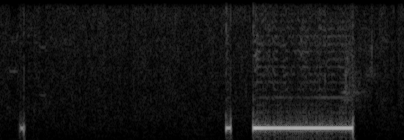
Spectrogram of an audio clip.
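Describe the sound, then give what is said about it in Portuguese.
A telephone busy signal: two short electronic beeps spaced apart, then a steady mid-pitched tone holding for about a second before cutting off. No one speaks. “Do primeiro que o telefone era inválido, depois deu que todas as vezes estavam ocupadas, aí eu liguei de celular.”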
